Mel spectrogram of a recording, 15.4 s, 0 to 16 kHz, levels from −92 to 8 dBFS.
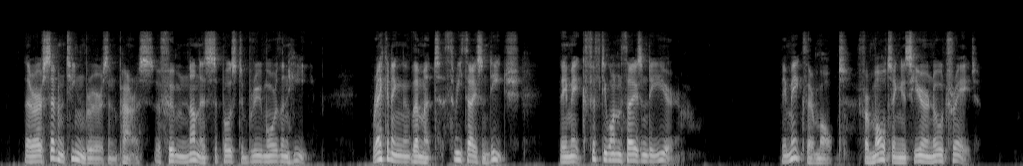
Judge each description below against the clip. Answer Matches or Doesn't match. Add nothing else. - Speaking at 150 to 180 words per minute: Doesn't match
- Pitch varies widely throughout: Doesn't match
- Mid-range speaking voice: Doesn't match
